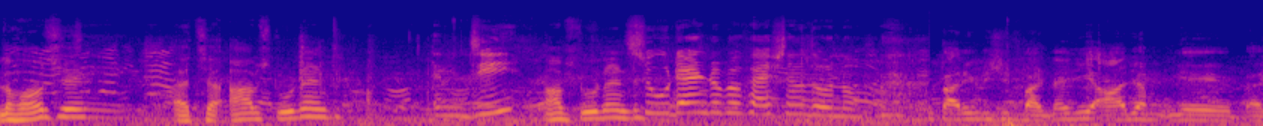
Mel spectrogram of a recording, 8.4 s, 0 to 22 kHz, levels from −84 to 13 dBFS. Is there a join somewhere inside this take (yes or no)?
yes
